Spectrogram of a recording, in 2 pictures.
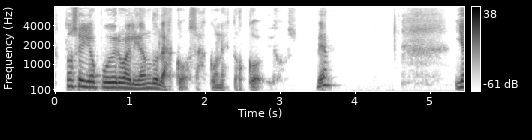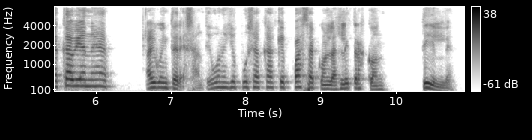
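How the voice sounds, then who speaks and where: A man's voice: high voice, very animated, unhurried, no room sound. A man teaching an online programming class, explaining step by step and often checking in with the students.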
